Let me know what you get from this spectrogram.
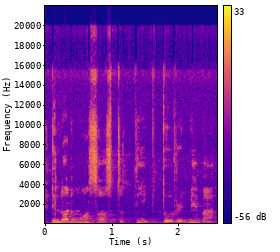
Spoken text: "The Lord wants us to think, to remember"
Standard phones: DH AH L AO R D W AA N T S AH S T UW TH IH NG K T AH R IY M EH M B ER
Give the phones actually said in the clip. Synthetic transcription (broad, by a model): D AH L AO D W AA N T S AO S T UW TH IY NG K T AH R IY M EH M B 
